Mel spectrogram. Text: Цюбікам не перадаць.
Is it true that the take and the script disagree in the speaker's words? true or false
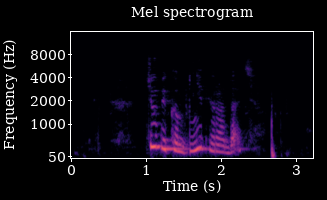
false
